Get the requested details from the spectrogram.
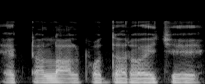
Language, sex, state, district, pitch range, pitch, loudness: Bengali, male, Tripura, West Tripura, 90-95 Hz, 90 Hz, -19 LUFS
